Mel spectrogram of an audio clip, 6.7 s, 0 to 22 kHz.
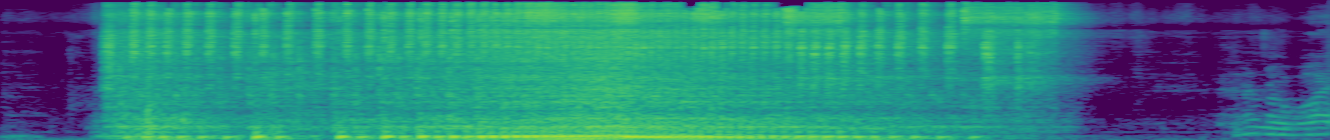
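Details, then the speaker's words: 1986 Honda TRX70, stored for an unknown time, no fuel tank fitted, run on carb cleaner with choke and idle raised 3 turns: the single cylinder pops unevenly for about five seconds, then dies; owner suspects spark loss or improper fuel supply. "Like it loses spark after a second, but it does. I don't know. I want to call this a win. So now I know it will run, but I have to dig into some other issues that are going on."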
